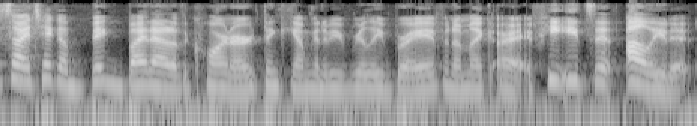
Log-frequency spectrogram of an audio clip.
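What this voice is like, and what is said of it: Usual voice. Nothing is said of it.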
